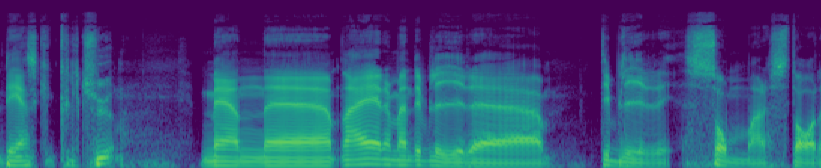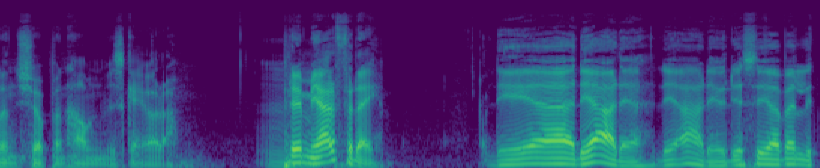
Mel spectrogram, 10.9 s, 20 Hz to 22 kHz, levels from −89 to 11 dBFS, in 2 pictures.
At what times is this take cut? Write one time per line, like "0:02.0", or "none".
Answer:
none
